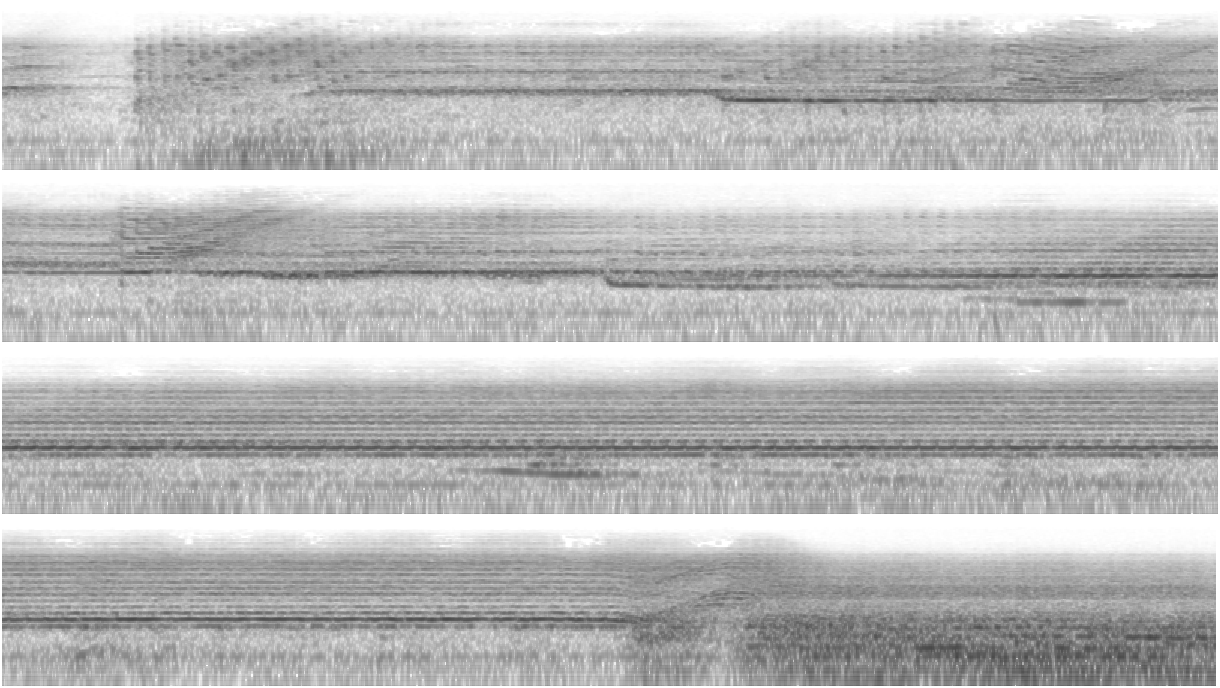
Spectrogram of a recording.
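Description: Live electric guitar playing long, sustained notes that step down in pitch, with a few swooping slides, layering through delay echoes into a held chord. Heard on an audience cassette recording made in a concert hall.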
